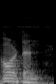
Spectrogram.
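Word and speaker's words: autumn: Solan and ऑटन, यहाँ पर एम का आवाज़ नहीं आ रहा है।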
